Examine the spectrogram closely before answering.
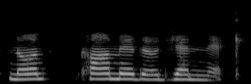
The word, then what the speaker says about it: non-comedogenic: for everyday use non-comedogenic why do i always want to put an extra syllable in there that's not there non-comedogenic there if i say it slowly i can do it non-irritating dermatologists recommended massage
